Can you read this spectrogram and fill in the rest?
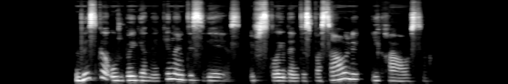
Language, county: Lithuanian, Klaipėda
